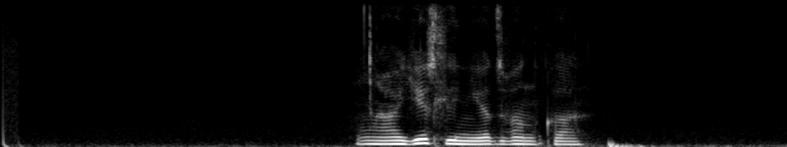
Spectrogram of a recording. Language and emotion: Russian, neutral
